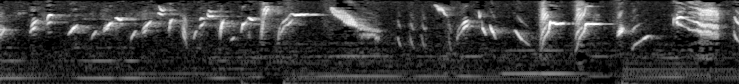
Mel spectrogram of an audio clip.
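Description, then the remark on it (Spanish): Many goldfinches sing in a dense, continuous jumble of bright twittering chirps and quick warbling trills, lively, with no voices and a faint low hum underneath. “Eso sí, algunos cantan muy lindo, como los jilgueros que viven numerosos por aquí.”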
